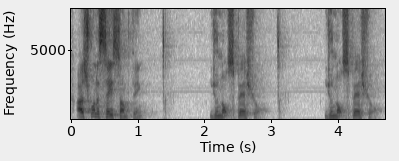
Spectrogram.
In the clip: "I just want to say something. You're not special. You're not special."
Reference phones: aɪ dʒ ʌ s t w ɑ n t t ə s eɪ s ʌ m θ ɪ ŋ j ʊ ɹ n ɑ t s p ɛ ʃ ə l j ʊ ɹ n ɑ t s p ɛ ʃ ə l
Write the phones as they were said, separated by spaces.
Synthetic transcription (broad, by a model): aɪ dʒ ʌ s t w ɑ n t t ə s eɪ s ʌ m θ ɪ ŋ j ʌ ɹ n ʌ t s p ɛ ʃ ə l j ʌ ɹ n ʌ t s p ɛ ʃ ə l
